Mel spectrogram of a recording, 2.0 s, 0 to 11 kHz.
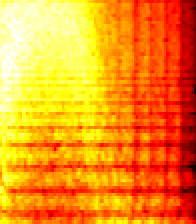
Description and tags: plane crush
Just some sounds I generated with Dr. Peter's excellent SFXr proggy
video-game, cartoon, retro, arcade, crush, nintendo, heavy, noise, 8bit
